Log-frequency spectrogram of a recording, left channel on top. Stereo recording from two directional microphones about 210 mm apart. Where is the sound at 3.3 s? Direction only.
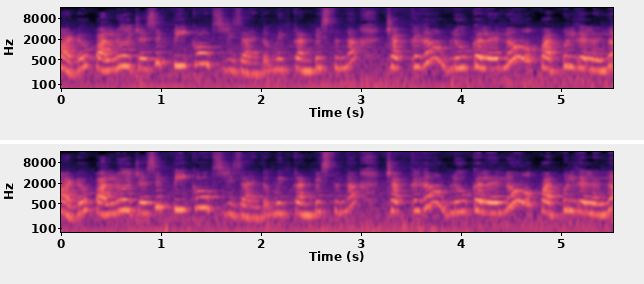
Centre (ahead or behind).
